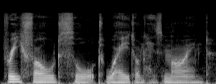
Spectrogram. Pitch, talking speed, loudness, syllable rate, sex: 95 Hz, 195 wpm, -20 LUFS, 4.3 syllables/s, male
